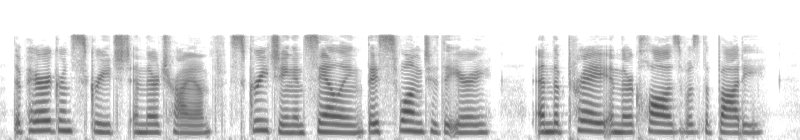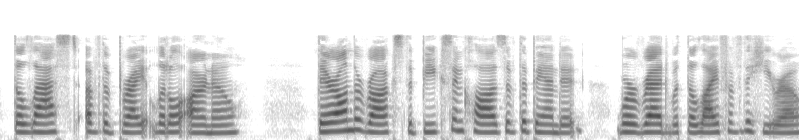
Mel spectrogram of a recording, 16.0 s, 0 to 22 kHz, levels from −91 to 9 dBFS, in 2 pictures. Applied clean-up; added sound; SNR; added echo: none; none; none; none.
